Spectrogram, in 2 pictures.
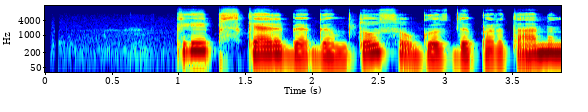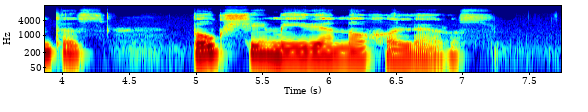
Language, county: Lithuanian, Vilnius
